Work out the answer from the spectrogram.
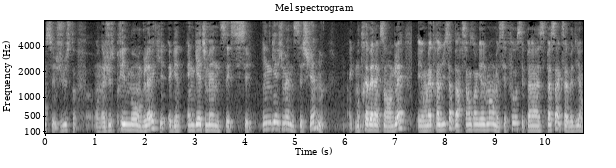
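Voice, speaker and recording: A man's voice: mid-range voice, roomy sound. A man giving a frank, casual critique of a photographer's website, blunt and given to swearing.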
